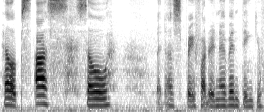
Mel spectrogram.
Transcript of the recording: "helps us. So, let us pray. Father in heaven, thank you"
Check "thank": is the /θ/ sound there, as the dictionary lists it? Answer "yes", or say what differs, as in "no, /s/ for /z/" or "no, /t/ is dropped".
no, /t/ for /θ/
